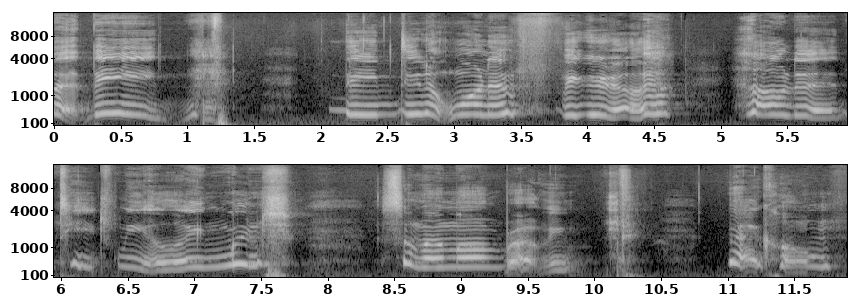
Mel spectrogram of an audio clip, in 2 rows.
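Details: Dysarthria in a 30-year-old woman with GMFCS Level 4 cerebral palsy, quadriplegia with an athetoid component, uses a power wheelchair; speech may be hard to understand.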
